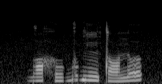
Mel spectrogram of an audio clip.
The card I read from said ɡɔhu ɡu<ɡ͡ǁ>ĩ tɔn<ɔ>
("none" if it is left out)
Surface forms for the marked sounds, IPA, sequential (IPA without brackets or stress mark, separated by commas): ɡ, ʊ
